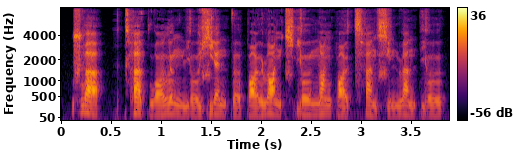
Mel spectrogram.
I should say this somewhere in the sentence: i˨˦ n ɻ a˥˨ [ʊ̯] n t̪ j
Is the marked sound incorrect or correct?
incorrect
